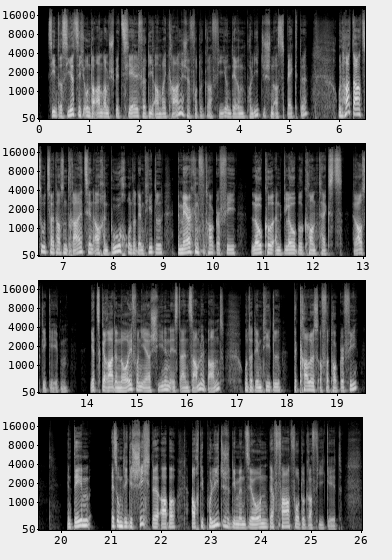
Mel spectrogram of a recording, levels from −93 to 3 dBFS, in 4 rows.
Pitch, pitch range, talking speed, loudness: 120 Hz, 110-140 Hz, 140 wpm, -20 LUFS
